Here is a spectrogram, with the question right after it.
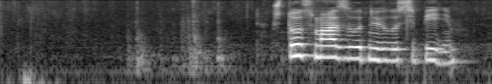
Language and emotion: Russian, neutral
